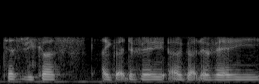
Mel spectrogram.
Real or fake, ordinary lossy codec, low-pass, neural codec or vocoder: real; none; 3.6 kHz; none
